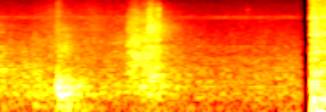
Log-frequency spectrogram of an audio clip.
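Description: Two short knocks and rustles of office chairs as people get up from a table, about two-thirds of a second apart.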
